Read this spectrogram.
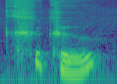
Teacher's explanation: my tongue is sort of rubbing up the top of the mouth there. A little bit, but not at the front. Not at the front. Right at the back.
